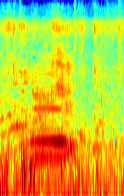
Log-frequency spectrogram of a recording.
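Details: Bull at Karapan Sapi racing, teams Kembang Api and Sapu Jagat competing: a steady, even-pitched tonal lowing held for nearly a second, over background voices, music and a sudden knock at the end.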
